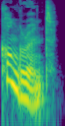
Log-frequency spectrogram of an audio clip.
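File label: "congruent", British English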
